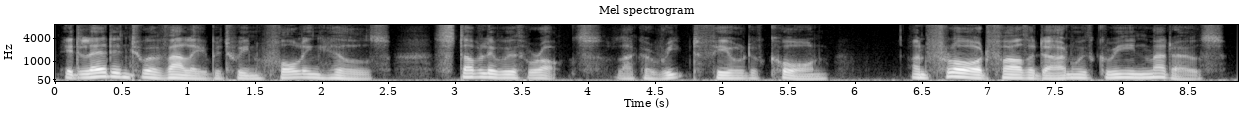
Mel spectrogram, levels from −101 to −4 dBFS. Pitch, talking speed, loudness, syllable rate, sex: 115 Hz, 160 wpm, -18 LUFS, 4.3 syllables/s, male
